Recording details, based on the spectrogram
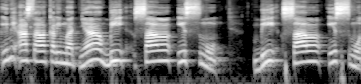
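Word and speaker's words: بئس الاسم: Bisal ismu. Tapi cara bacanya nanti Bunda bukan bal ismu tapi bisalismu dipindahkan ya.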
